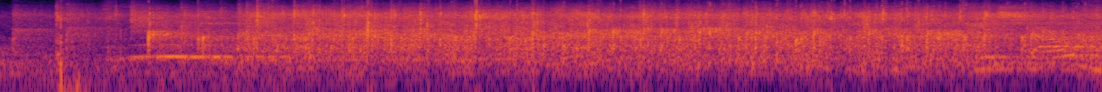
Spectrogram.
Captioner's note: audience applause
